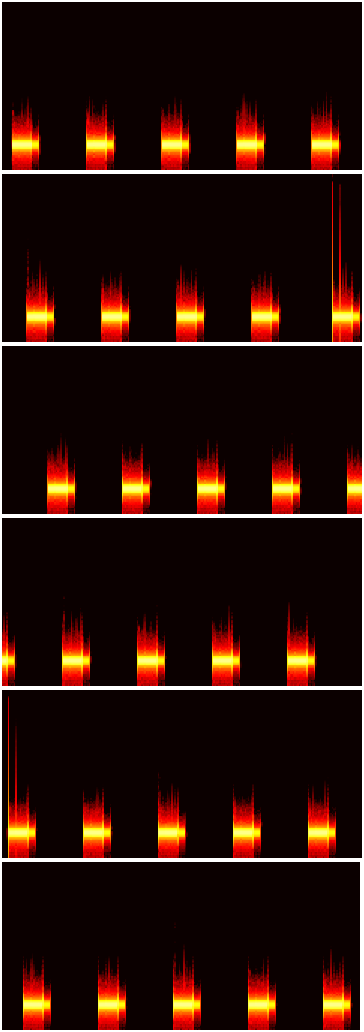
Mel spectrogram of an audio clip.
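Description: Electronic countdown-timer beep: one short, steady mid-pitched tone every second, marking off the seconds of the countdown.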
